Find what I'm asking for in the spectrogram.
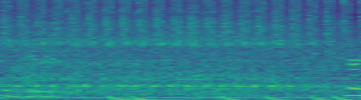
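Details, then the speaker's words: Auction car that sat a long time (smoking, old tags), running on its own: rapid, loud, light top-end ticking at idle; the model is known to be noisy, and the owner hopes it quiets with running. "I'm a little concerned about that but I know that these have a tendency to make a noise that noise might be a little bit more I'm happy with"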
